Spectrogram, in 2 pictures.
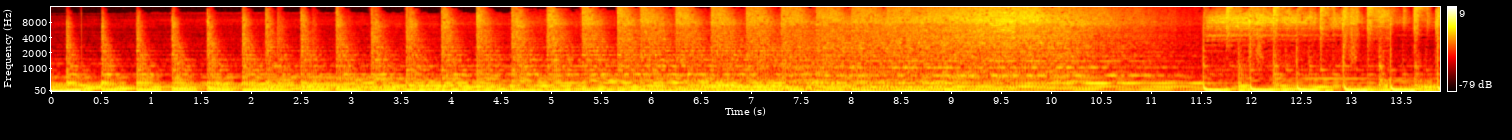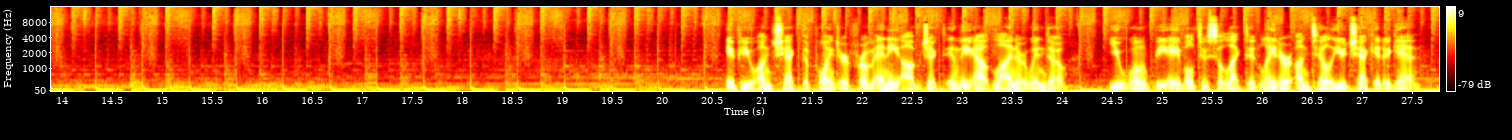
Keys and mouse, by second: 0.9 r, 4.7 middle click, 5.4 shift+click, 5.8 shift+click, 7.2 alt+d, 9.7 r, 14.3 middle click, 15.2 middle click, 17.1 middle click, 17.5 shift+click, 17.9 shift+click, 18.7 shift+click, 19.2 shift+click, 19.7 click, 21.1 click, 23.5 click, 24.1 click, 25.2 click, 26.3 click, 27.0 middle click.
